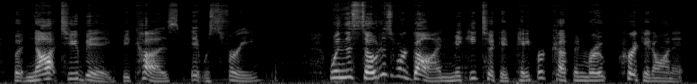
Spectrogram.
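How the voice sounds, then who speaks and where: A woman storyteller reading a children's novel aloud in an expressive, animated way. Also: on the low side, no echo.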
